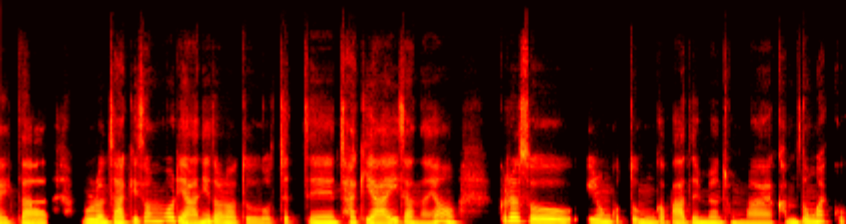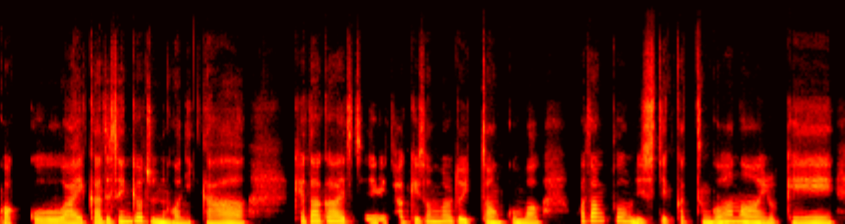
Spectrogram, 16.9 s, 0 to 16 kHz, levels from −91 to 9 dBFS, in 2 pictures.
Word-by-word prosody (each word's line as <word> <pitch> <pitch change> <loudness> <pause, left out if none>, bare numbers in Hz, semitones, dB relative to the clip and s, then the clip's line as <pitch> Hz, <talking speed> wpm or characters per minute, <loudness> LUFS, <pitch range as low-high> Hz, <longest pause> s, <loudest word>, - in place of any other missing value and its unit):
일단 185 +1 +1 0.5
물론 200 -1 +4
자기 195 +2 +3
선물이 265 -1 +1
아니더라도 185 - +2
어쨌든 195 - 0
자기 190 0 +1
아이잖아요. 200 +3 +2 0.4
그래서 225 -7 +4
이런 210 +1 +2
것도 210 -1 -5
뭔가 185 +1 0
받으면 185 -2 +1
정말 175 -2 -3
감동할 220 +4 +1
것 235 - -8
같고 175 +1 -2
아이까지 180 +3 0
챙겨주는 235 -4 +1
거니까 165 +1 -2 0.5
게다가 245 +1 0
이제 230 0 -4 0.4
자기 195 +2 -6
선물도 245 -1 -2
잊지 190 0 -3
않고 190 +1 -1
막 175 +2 -2 0.4
화장품 275 -2 -3
립스틱 200 +3 -3
같은 200 -2 -4
거 195 - +2
하나 225 -6 +2
이렇게 180 -1 -1
195 Hz, 300 characters per minute, -24 LUFS, 180-225 Hz, 0.5 s, 물론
